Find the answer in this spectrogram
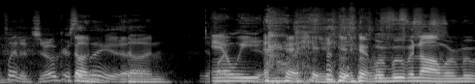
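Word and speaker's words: đần: added anne right but in vietnamese it's spelled d-a-n but it's it's pronounced done it's just means stupid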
